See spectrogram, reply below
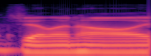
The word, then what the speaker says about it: Gyllenhaal: Is that how you say it? Is Gyllenhaal the way you do it, or is it Gyllenhaal? – Rust around. – Gyllenhaal, yeah. Gyllenhaal, whatever his name is.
